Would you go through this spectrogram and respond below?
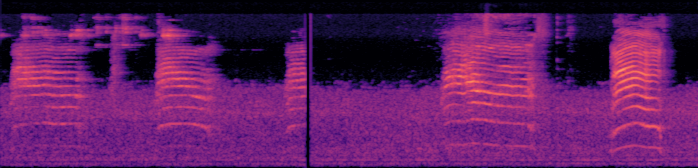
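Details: Pet cat moving around inside a house utters a run of meows, some brief and some longer and wavering, the last ones louder and rising-falling, with a soft hiss underneath.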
